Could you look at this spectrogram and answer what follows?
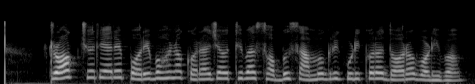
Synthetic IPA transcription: ʈɾɔk̚t͡ʃɔɾijaɾepɔɾibɔɦɔnɔkɔɾad͡ʒawt̪ʰibasɔbusamɔɡɾikuɽikɔɾɔd̪ɔɾɔbɔɽ̤ibɔ

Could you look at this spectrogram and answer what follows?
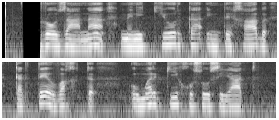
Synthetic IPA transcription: ɾoːzaːnamɪnikjuːɾkaʔɪ̃nt̪ɪxaːbkɐɾt̪eʋɐxt̪ | ʊməɾkixʊsuːsijaːt̪

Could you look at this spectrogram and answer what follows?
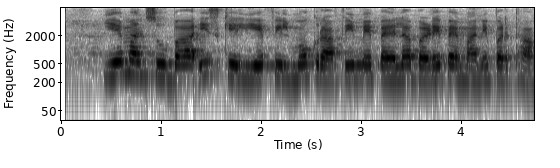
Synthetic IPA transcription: jeːmɐnsuːbaɪskeliefɪlmoɡɾaːfimẽpɛɦlabɐɽepɛɦmaːnepɐɾt̪ʰaː

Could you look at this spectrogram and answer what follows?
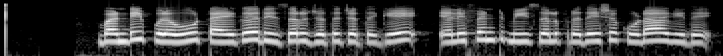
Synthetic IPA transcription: bɐɳɖipuɾɐʋuʈɐjɡɐɾːizɐɾʋd͡ʒɔt̪ed͡ʒɔt̪eɡe̞ːlipʰɐɳʈmiːsɐlupɾɐd̪ɛːʃɐkuːɽaaːɡid̪e̞

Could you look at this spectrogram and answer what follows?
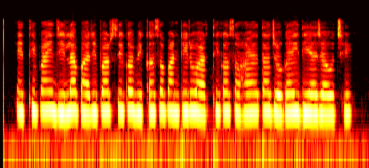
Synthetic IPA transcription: et̪ʰipaĩd͡ʒilːapaɾipaɾsikɔbikasɔpaɳʈiɾuaɾt̪ʰikɔsɔɦajɔt̪ad͡ʒoɡajd̪iad͡ʒawt͡ʃʰi

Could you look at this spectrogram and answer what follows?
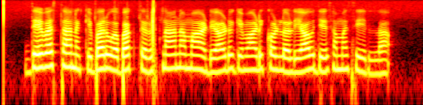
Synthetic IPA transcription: d̪ɛːʋɐst̪ʰaːnɐkːe̞bɐɾuʋɐbʱɐk̚t̪ɐɾusnaːnɐmaːɽiɐɽuɡe̞maːɽikɔɭːɐlujaːʋud̪e̞ːsɐmɐsjeilːɐ

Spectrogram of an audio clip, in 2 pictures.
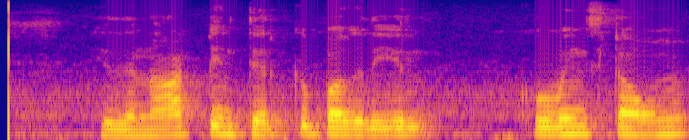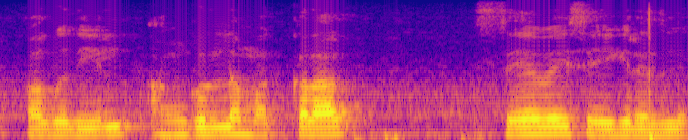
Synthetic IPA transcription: ɪðɯnaːʈːɪnt̪ɛrkɯpːɐɣɯðɪjɪl | kʊʋɪŋsʈɐʋɯnpɐɣɯðɪjɪlɐŋɡɯɭːɐmɐkːɐɭaːl | seːʋɐɪsɛjɣɪrɐðɯ

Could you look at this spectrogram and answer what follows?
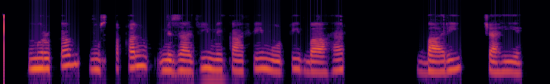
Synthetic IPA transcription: mʊɾkəbmʊst̪əqəlmɪzaːd͡ʒimẽkaːfimoːʈibaːɦəɾ | baːɾi | t͡ʃaːɦieː

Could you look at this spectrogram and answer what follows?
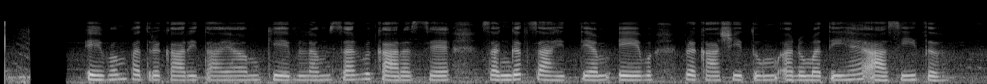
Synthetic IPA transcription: eːʋɐmpɐt̪ɾɐkaːɾit̪aːjaːmkeːʋɐlɐmsɐɾʋɐkaːɾɐsjɐsɐŋɡɐt̪saːɦit̪jɐmeːʋ | pɾɐkaːʃit̪umɐ̰numɐt̪iɦɛa̰ːsiːt̪

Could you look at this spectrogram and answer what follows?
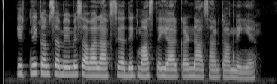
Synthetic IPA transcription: ɪt̪nekɐmsɐməjmẽsɐʋaːlaːkseɐd̪ʱɪkmaːst̪ɐjːaːɾkɐɾnaaːsaːnkaːmnɐɦĩɦɛː

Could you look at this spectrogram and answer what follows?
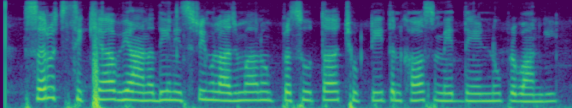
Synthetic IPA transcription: səɾʋət͡ʃsɪkʰːjaːbʱjaːnd̪iːnɪsɾiːmʊlaːd͡ʒmãːnũːpɾəsuːt̪aːt͡ʃʰʊʈːiːt̪ənkʰaːsəmeːt̪̚d̪eːɳnũːpɾəbaːnɡiː

